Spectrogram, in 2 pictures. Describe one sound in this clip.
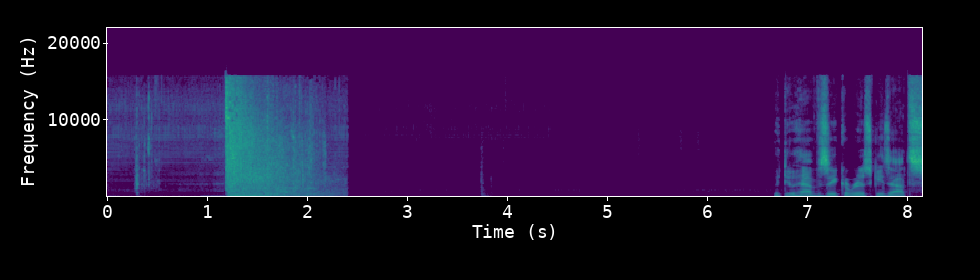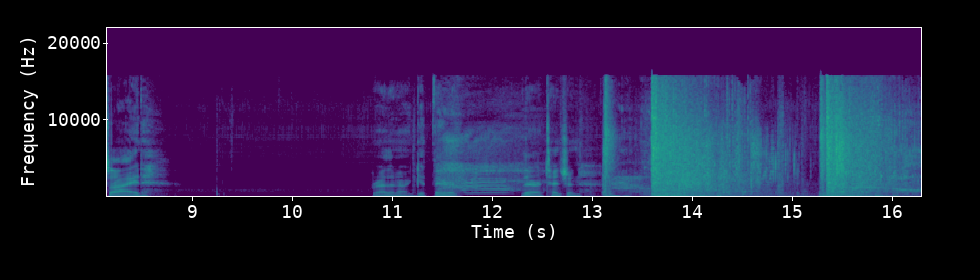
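A shotgun fires with a loud boom.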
